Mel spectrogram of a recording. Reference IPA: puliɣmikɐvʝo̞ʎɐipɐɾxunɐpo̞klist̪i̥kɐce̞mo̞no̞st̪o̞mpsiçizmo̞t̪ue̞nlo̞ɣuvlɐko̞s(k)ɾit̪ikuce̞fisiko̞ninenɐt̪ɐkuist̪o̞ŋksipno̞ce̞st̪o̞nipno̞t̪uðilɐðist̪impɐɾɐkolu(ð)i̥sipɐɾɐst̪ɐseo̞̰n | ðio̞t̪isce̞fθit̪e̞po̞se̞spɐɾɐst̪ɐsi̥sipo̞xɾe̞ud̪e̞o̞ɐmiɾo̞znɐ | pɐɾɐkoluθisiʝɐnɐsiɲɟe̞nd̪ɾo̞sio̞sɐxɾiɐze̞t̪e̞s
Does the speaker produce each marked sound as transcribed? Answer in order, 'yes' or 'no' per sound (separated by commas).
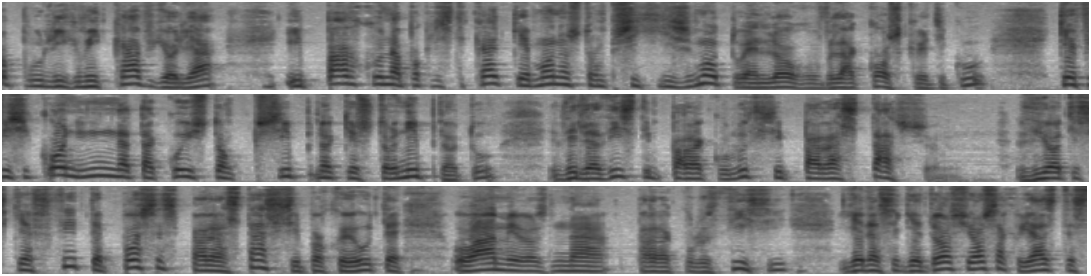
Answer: yes, no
